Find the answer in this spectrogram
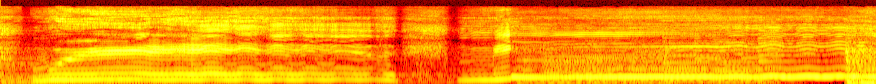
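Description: A male soloist sings a worship song into a handheld microphone with a wide vibrato. He holds one long note, then after a brief break about two seconds in rises to a second, higher held note.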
